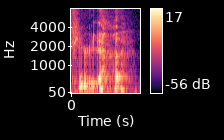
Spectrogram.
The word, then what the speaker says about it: Pyria: I pronounce it Pyria. I stand by that pronunciation. I mean, of course, Tui can pronounce it however she wants. It's her universe, but also Pyria is a word in the English lexicon, and it's pronounced Pyria.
